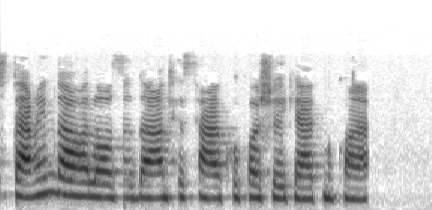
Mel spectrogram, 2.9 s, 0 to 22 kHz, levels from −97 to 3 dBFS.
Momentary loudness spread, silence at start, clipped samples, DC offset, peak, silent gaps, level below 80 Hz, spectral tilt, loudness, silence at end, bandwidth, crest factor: 8 LU; 0 s; under 0.1%; under 0.1%; -4 dBFS; none; -74 dBFS; -5 dB/octave; -21 LUFS; 0.45 s; 7.8 kHz; 18 dB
